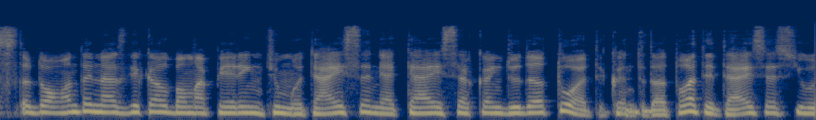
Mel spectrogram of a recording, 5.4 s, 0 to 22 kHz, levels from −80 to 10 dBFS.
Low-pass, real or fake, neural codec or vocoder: 9.9 kHz; fake; codec, 24 kHz, 0.9 kbps, WavTokenizer, medium speech release version 2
